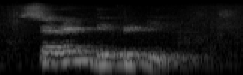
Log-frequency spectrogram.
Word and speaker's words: serendipity: I'm the word master of the day, and the word of the day is serendipity. We pronounce red dip E-T.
